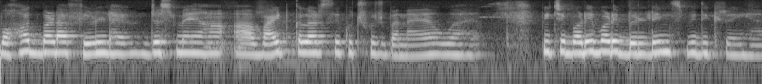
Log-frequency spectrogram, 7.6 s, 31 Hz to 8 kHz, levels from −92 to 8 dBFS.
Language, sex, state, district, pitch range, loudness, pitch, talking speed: Hindi, female, Bihar, West Champaran, 225-245 Hz, -15 LUFS, 240 Hz, 180 wpm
